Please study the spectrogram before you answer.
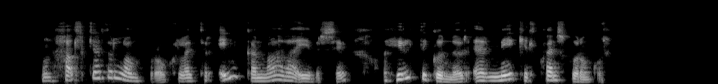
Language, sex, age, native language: Icelandic, female, 50-59, Icelandic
